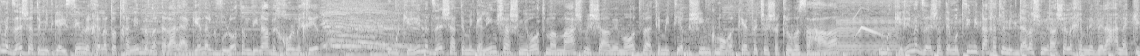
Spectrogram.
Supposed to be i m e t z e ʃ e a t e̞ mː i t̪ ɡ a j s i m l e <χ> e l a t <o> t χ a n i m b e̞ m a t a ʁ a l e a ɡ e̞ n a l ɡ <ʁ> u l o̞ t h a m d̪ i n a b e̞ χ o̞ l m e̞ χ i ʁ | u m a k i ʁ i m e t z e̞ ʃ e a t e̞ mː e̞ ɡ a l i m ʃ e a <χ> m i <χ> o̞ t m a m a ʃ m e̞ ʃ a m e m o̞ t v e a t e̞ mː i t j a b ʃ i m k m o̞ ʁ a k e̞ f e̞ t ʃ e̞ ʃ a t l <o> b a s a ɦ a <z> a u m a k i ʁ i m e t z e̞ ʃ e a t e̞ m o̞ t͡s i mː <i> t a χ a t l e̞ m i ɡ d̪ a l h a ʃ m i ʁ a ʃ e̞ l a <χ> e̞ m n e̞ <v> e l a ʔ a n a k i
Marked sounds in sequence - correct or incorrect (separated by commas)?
correct, correct, incorrect, incorrect, incorrect, incorrect, incorrect, correct, correct, correct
